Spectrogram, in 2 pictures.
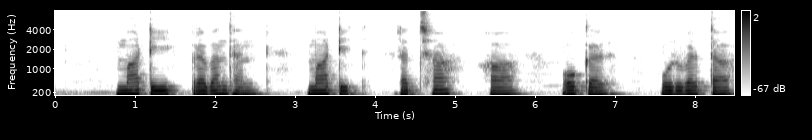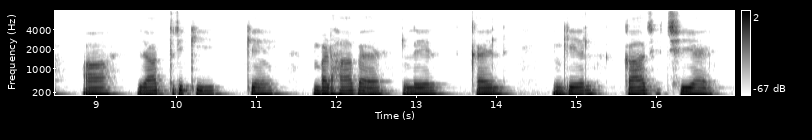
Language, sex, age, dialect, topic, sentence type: Maithili, male, 18-24, Eastern / Thethi, agriculture, statement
